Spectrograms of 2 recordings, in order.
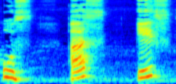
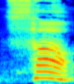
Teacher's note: ہم اپنی زبان کی ٹپ کو، یعنی ہماری زبان کا جو پہلا حصہ ہے جو ہمارے دانتوں کے ساتھ ٹچ ہوتا ہے، اس کو ہم سا کو ادا کرتے ہوئے اپنی زبان کے اوپر والے پہلے حصے کو اپنے اوپر والے دانتوں کے ساتھ بالکل لگا کے ادا کرتے ہیں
